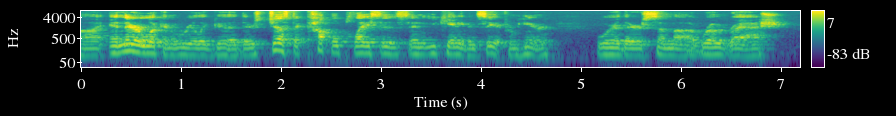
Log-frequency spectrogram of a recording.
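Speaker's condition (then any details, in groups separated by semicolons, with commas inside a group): No condition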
